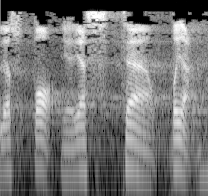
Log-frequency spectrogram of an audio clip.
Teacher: Jadi jaga huruf ta, jangan sampai tebal.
